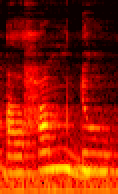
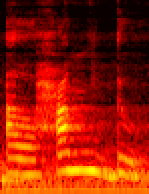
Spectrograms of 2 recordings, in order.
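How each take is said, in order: First: The d is a plain, ordinary d sound. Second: The d is soft and lisp-like, tongue behind teeth. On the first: The speaker calls it wrong. "tadi itu Jeff masih bacanya alhamdu" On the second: The speaker calls it right. "sekarang dibunyikan"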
